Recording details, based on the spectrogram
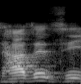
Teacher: ঝাটা উচ্চারণ হবে এই ঝাজে ঝি, এটা হবে জিহ্বার আগার নিচের দাঁতের আগার সঙ্গে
